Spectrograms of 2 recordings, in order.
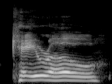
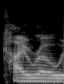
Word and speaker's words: Cairo: And I saw people say Cairo, Chiro, Cairo, like the town in Illinois, which is pronounced differently than Cairo in Egypt.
